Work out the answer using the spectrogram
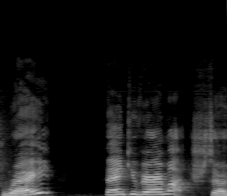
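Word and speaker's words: Rhea: It's pronounced Ray.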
